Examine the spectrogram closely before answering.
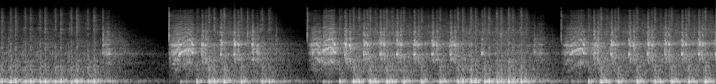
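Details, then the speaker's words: Yamaha G1 golf cart fitted with Honda street bike engine, running without mufflers, may need a little choke: loud raspy open exhaust revving hard in bursts with brief dips, firing crisp and even; runs fine. "sounds pretty good. It does. Fuck the mufflers."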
